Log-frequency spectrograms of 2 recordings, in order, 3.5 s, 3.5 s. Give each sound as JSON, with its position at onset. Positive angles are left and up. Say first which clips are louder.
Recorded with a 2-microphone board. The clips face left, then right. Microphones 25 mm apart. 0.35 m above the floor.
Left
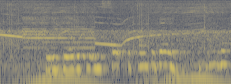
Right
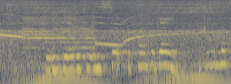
{"t": 0.7, "sound": "a woman speaking", "louder": "right 1 dB", "side_deg": -20, "distance_m": 1.1}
